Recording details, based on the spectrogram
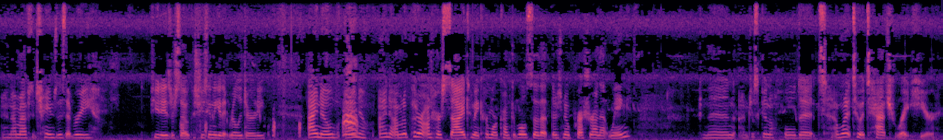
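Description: A young woman with a Southern US accent, talking casually through a how-to farm vlog, full of "um"s and soft, soothing words to her animals. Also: a little high, steady tone, a little fast, noisy background. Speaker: vlogger caring for farm animals. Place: outdoors on a farm by animal pens. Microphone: phone camera held close, selfie framing.

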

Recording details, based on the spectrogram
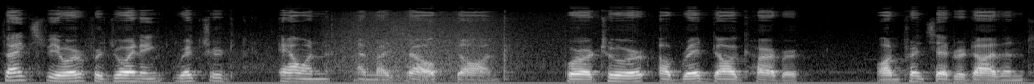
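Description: A man narrating a travel video in a plain, measured voice-over. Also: medium pitch, creaky, mellow, a little hiss or hum, rough recording. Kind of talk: slow scripted travel voice-over.

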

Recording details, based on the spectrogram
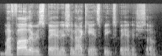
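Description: A man's voice: lowish voice, a little fast, gravelly, a bit bright, dry recording, studio quality. A man in his fifties hosting a casual interview over a video call, thinking aloud in long, rambling sentences. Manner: thoughtful, rambling, many fillers and restarts. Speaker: host, musician. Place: home room, indoors. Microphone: webcam on a video call.

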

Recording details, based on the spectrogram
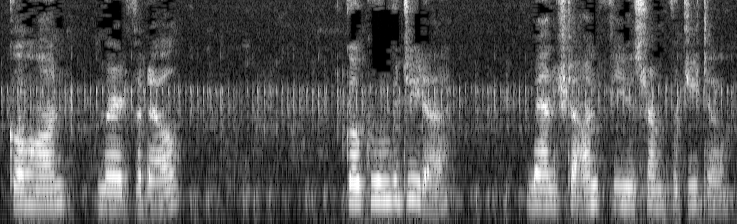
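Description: A woman narrating an improvised gaming roleplay in a hesitant way, with sentences that trail off. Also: on the low side. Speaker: gaming video creator playing a roleplay character. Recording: clearly noisy home recording.

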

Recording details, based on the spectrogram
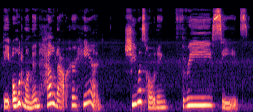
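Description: A woman reading a picture book aloud for young children, with expressive, deliberate storytelling phrasing. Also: sits high, husky.

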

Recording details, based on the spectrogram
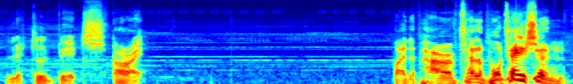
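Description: Very deep, gravelly man through a voice changer. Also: wildly swooping pitch, normal speed, sharp tone, no echo, soft background music. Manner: theatrical mock-menacing taunts mixed with muttering. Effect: pitched-down voice changer. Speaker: streamer playing a game as the killer. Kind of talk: livestream game commentary, taunting and sweary.

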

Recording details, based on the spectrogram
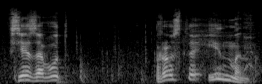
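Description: Clear noise surrounds a taciturn young countryman. He is shy and reserved, giving short, guarded replies in a film drama manner. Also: high voice, sing-song, slow pace, exaggerated voice. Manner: terse, reserved.

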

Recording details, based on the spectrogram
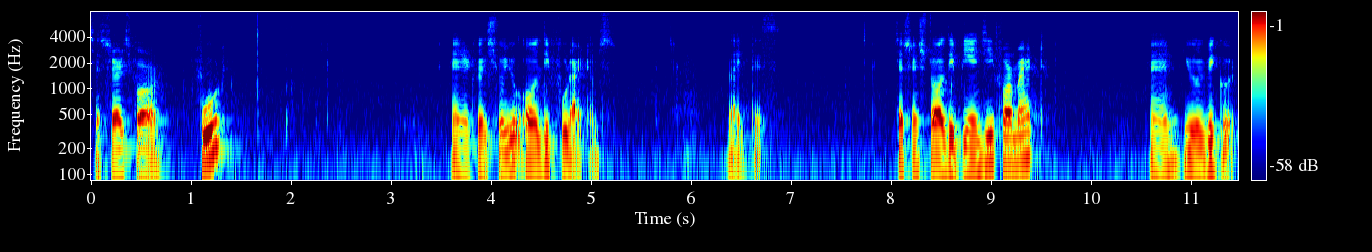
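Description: A man's voice: on the low side, mellow, dull audio. A man teaching a step-by-step coding tutorial over a screen recording, correcting himself as he goes. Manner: step-by-step, self-correcting with "uh" and "okay". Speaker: programming tutor.

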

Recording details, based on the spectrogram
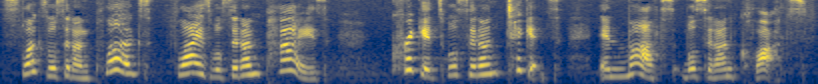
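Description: A woman's voice: sits high, sing-song, pitched above the performer's own voice, exaggerated voice. A woman doing a sing-song rhyming frog. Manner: slow, sing-song, emphatic rhymes. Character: cheerful rhyming frog, bold and playful.

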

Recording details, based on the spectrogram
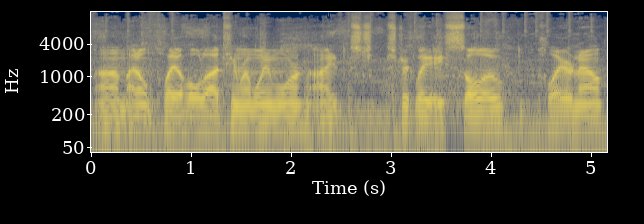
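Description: Low, bright-voiced man hosting, slightly under the weather. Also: little pitch movement, moderate pace, creaky, soft background music. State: getting over a cold. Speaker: gaming video host. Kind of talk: casual game walkthrough commentary.

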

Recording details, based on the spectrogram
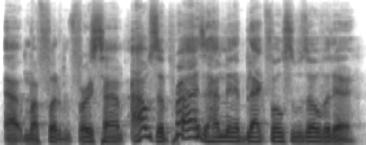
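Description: Fast-talking low-voiced male host. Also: very animated. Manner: chatty, repeats "you know what I'm saying". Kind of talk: casual podcast chat.

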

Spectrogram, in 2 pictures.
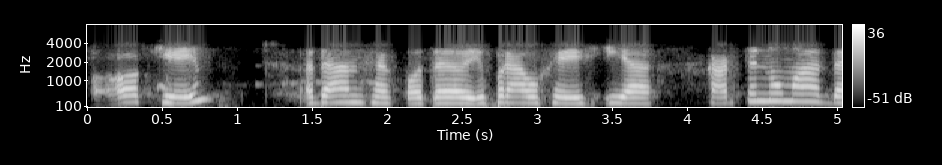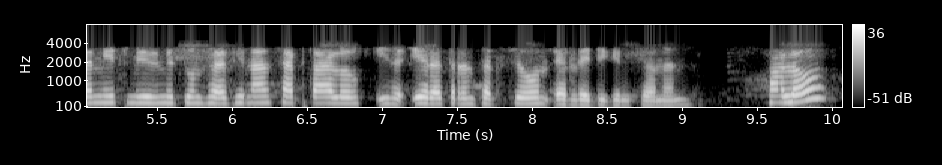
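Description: A man as a phone scammer, speaking halting, broken German patiently and repetitively on a phone call. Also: sits high, steady tone, no room sound. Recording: tinny phone line.

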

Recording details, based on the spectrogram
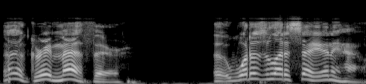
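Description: A sardonic tavern waiter. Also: male voice, high voice, sing-song, normal speed, bright, forceful tone, dry recording, exaggerated voice. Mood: sarcastic. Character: dry-witted male tavern waiter, sardonic. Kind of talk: 1940s radio comedy acting.

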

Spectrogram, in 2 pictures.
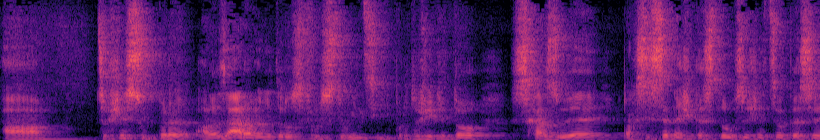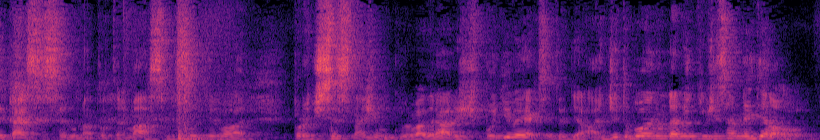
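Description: A man's voice: medium pitch, dark tone, slight background noise. A man in his forties talking casually and candidly as an interview guest, rambling informally. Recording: echoey room.

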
